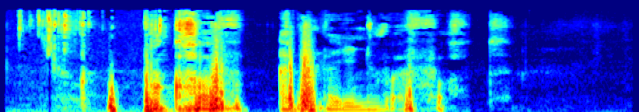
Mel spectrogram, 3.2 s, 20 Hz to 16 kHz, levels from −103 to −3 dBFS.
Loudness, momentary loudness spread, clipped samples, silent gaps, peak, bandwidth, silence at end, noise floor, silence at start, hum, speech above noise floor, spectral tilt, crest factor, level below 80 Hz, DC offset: -19 LUFS; 16 LU; under 0.1%; none; -2 dBFS; 11.5 kHz; 1.1 s; -78 dBFS; 0.25 s; none; 59 dB; -5 dB/octave; 18 dB; -32 dBFS; under 0.1%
